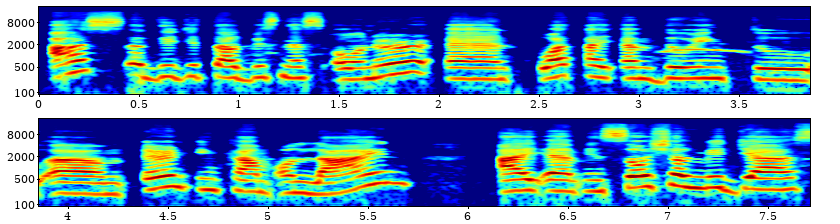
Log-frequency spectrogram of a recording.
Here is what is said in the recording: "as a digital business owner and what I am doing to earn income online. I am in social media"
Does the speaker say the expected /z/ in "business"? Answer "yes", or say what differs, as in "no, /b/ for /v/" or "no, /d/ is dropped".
no, /s/ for /z/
